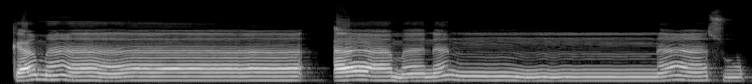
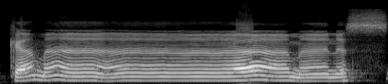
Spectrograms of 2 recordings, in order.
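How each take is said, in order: First: The voice stops sharply before the vowel. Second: The words run together without any stop. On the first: The speaker calls it right. "supaya betul-betul terputus suara di situ" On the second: The speaker calls it wrong. "Jangan kama manas"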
